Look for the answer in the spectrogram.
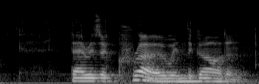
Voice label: "crow", English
